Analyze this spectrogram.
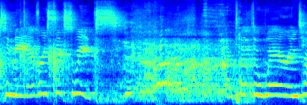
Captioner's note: audience laughing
